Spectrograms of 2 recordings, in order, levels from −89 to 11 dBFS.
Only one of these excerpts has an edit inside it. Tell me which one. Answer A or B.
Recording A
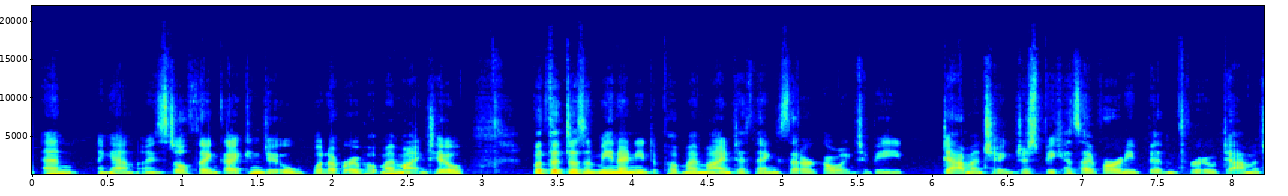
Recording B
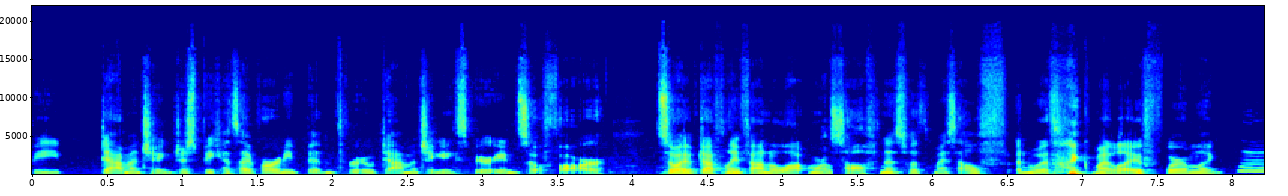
B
